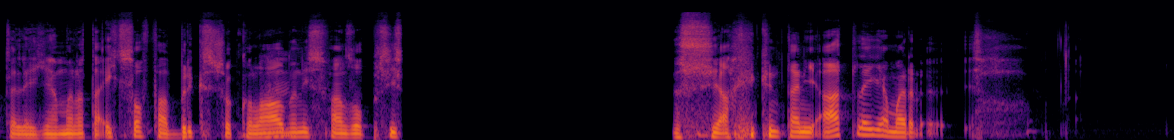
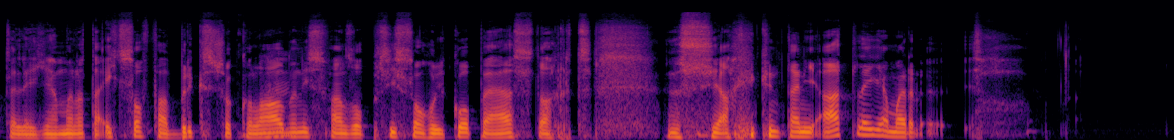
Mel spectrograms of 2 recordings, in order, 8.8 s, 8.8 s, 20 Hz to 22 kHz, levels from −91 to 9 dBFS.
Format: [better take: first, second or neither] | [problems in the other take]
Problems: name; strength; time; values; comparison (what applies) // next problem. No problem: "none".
second | audio cutting out; at 3 s for 2 s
